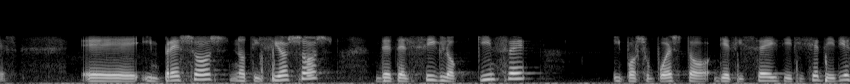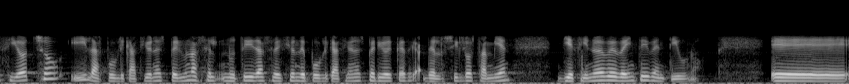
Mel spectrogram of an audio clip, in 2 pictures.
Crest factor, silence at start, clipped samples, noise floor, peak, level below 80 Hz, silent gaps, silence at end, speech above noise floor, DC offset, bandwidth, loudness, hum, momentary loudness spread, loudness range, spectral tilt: 18 dB; 0 s; under 0.1%; -42 dBFS; -4 dBFS; -46 dBFS; none; 0 s; 20 dB; under 0.1%; 4 kHz; -22 LUFS; none; 9 LU; 3 LU; -9 dB/octave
